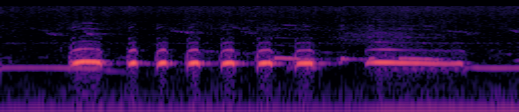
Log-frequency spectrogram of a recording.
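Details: Zebra dove of the Bangkok perkutut type, singing strongly, gives a long mellow coo, then six short bubbling coos at an even pace, and ends on a drawn-out lower note over a quiet background.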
